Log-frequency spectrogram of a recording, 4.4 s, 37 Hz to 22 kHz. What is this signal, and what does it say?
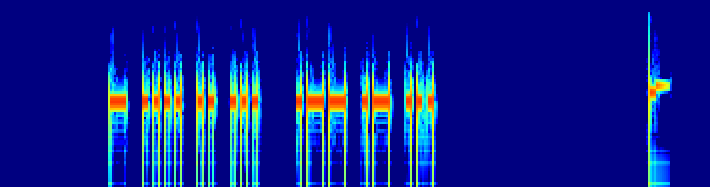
Morse code, heard as a keyed tone, about 34 wpm, 700 Hz. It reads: THIS WAS
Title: Sets of 2 Words 35wpm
